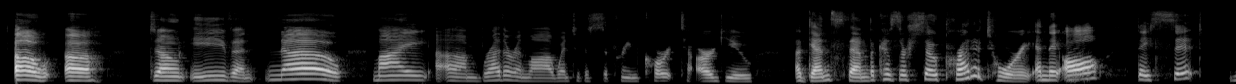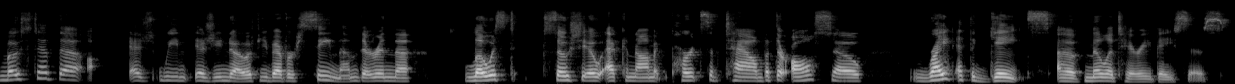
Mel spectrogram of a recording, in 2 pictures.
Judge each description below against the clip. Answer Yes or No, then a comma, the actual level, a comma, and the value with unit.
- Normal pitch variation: Yes, average, 4.4 semitones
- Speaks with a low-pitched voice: No, medium, 180 Hz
